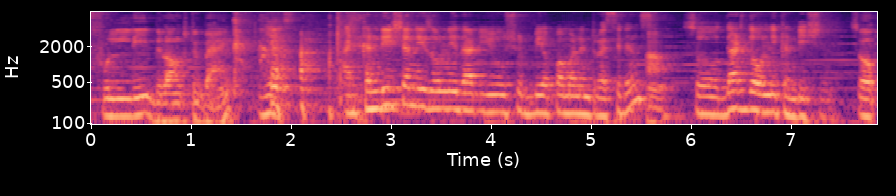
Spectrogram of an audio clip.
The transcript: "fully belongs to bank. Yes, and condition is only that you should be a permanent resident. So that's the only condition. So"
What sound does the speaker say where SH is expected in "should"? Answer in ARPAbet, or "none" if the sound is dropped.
SH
